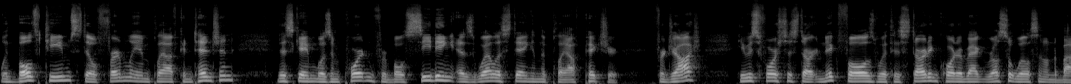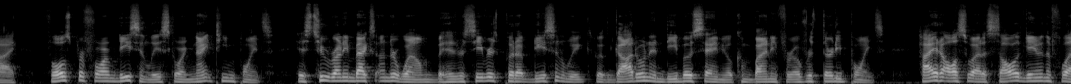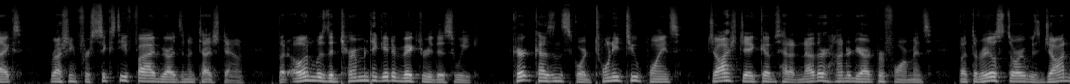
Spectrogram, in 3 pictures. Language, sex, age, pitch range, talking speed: English, male, 20-39, 115-155 Hz, 210 wpm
